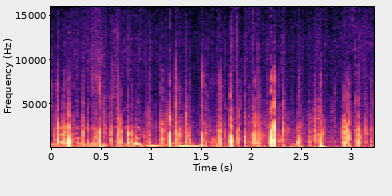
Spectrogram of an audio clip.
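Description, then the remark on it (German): Steady rain patters on a field in a dense, continuous spray of drops, with a brief murmur of a voice partway through. “Weil es regnet!”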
